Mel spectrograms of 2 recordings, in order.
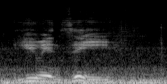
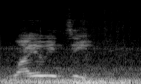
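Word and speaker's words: yinz: It's not YOU/UNZ. It's literally just YONZ, yuns, or YUNZ, however you want to spell it. It's simple, yuns, easy to say.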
